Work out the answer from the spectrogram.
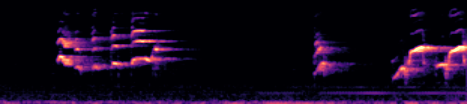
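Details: Pet cockatiel, one of a couple kept in India, singing: bursts of warbling harmonic notes, a stuttered phrase, then rising whistled notes ending in two high clear whistles, with a faint steady hum behind.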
